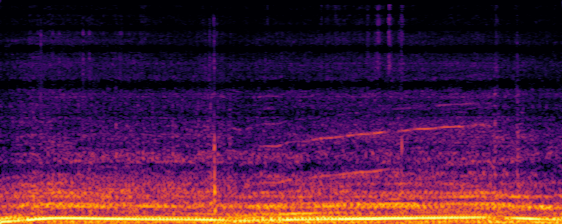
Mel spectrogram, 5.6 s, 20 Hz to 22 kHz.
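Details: T56 manual gearbox under drive: a thin whine rising in pitch with road speed over the engine drone; probably a worn counter shaft or related parts.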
